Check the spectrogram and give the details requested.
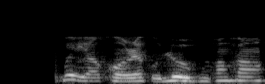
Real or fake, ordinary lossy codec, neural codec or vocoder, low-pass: real; AAC, 16 kbps; none; 3.6 kHz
